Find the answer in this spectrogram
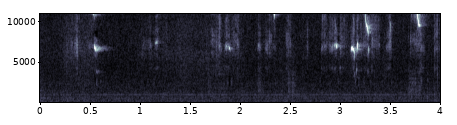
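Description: Marker squeaking on a glass lightboard as words are written, in short high chirps: a few at first, then many in quick succession in the second half.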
